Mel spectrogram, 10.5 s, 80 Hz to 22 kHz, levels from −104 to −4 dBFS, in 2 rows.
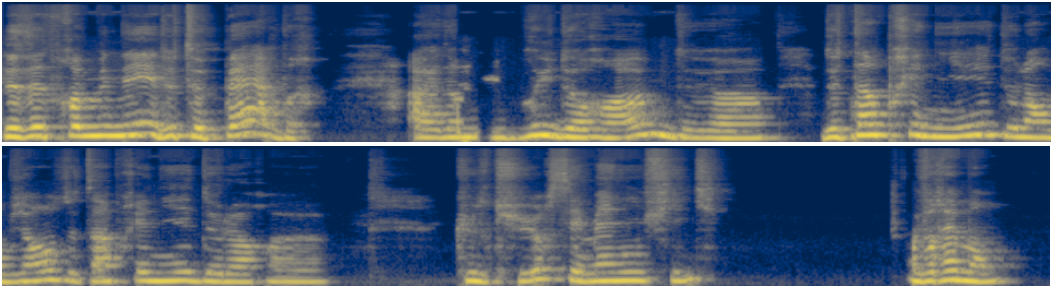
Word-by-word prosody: De 240 - +8
te 255 +2 +4
promener 270 +3 +5
et - - +2
de 250 - +2
te 255 -1 0
perdre, 225 - -3 0.5
heu 220 -2 -3
dans 225 - 0
les 225 -1 -1
rues 280 +2 +6
de 235 - +3
Rome, 225 +6 +1
de 245 - -4
heu 195 0 -2 0.3
de 225 - +3
t'imprégner 285 0 +2
de 255 - -4
l'ambiance, 225 +3 -1
de 230 - -6
t'imprégner 230 +2 -1
de 225 0 -3
leur, 210 0 -6
heu, 215 0 -7 0.7
culture. 230 +4 -3
C'est 265 -4 -4
magnifique, 240 +4 -1 0.9
vraiment. 230 -2 +1
235 Hz, 160 wpm, -20 LUFS, 220-265 Hz, 0.9 s, De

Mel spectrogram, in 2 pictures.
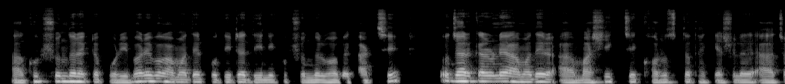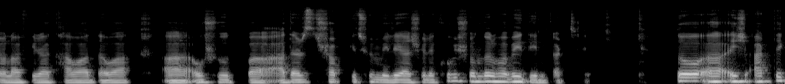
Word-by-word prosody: আ - - 0
খুব 125 - 0
সুন্দর 135 -1 +5
একটা 120 -2 -4
পরিবার 95 +7 +1
এবং 140 - +1
আমাদের 115 +1 0
প্রতিটা 110 +1 -2
দিনই 105 0 0
খুব - - -14
সুন্দরভাবে 100 0 0
কাটছে। 90 +10 -3 0.5
তো - - -5
যার 145 -2 +8
কারণে 140 0 +3
আমাদের 115 +1 +3 0.2
আ - - 0 0.2
মাসিক 100 +5 -2
যে, - - -2 0.2
খরচটা 100 +2 -4
থাকে 95 -2 -7
আসলে 100 +1 -4 0.2
আ - - 0
চলাফেরা, 95 0 -1
খাওয়া-দাওয়া, 95 0 -2 0.5
আ - - +3 0.3
ওষুধ 100 +1 -3 0.2
বা 95 - 0 0.3
আদার্স, 105 +2 0 0.2
সবকিছু 110 -1 -6
মিলিয়ে 105 0 +2
আসলে 100 +1 -4
খুবই 155 0 -4
সুন্দরভাবে 125 -1 +4
দিন 100 - 0
কাটছে। - - -14 1.0
তো 160 - +7 0.3
আ - - +7 0.2
এই - - +5 0.2
আর্থিক 135 +7 -2
105 Hz, 155 wpm, -23 LUFS, 95-125 Hz, 1.0 s, যার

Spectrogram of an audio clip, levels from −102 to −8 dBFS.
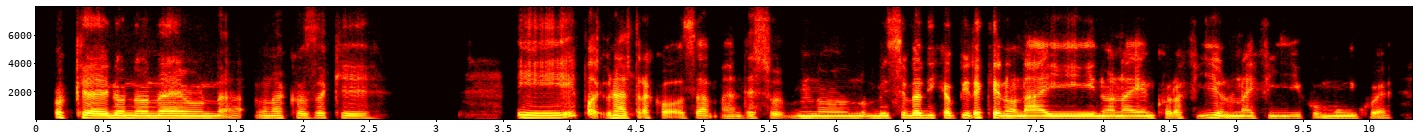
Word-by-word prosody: Okay, 170 -5 +4
no 160 0 +5
non 155 -1 +3
è 155 0 +4
una 150 0 -1
una 155 0 -3
cosa 150 +1 -6
che 145 -4 -7 1.0
Ehm, 160 -2 +3
e - - -4
poi - - -2
un'altra 150 -3 +1
cosa, 150 - -5
ma - - -14
adesso 135 +2 -7
no 285 0 0
no 295 0 -1
mi 300 +1 +2
sembra 160 - +3
di 160 - -1
capire 165 +2 +3
che - - +4
non 150 -2 +4
hai 140 0 +2
non 140 0 0
hai 140 0 -1
ancora 140 0 -3
figli, 150 +5 -3
non 135 -1 0
hai 135 -1 -5
figli 130 0 -7
comunque, 135 +3 -6
150 Hz, 185 wpm, -29 LUFS, 140-160 Hz, 1.0 s, no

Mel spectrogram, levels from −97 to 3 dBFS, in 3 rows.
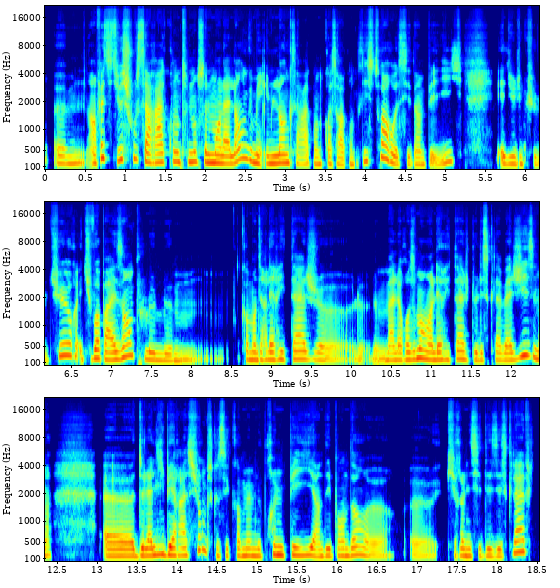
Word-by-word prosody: Hem, 185 +1 -2
en - - 0
fait, 315 - +4
si 315 - -12
tu 255 - -5
veux, - - +4
je 280 - -2
trouve, 300 -1 -4
ça 230 -5 +2
raconte 215 +2 0
non 225 +1 +3
seulement 200 -3 +4
la 180 -1 +4
langue, 270 - +1
mais 195 -3 +4
une 180 0 +3
langue, 195 +1 +3
ça 180 - -8
raconte 165 0 -4
quoi? 175 0 -5
Ça 165 - -6
raconte 160 +3 -6
l'histoire 255 +4 +1
aussi 170 -2 -2
d'un 160 0 -4
pays 220 +8 -5 0.5
et - - 0
d'une 170 0 -2
culture 270 - -1
et - - -4
tu 195 - -10
vois? 210 0 +5
Par 180 -2 +1
exemple, 225 +5 +1
le 175 -2 +2
le, 160 -2 -2
mmh, 170 +4 -5 0.6
comment 180 -1 +1
dire? 175 0 -1
L'héritage, 185 0 0
heu, 85 - -3
le - - -7
le, 105 - -7
malheureusement, 180 - +2
hein, - - +3
l'héritage 180 +1 0
de 170 - -2
l'esclavagisme, 180 - 0 0.7
heu, 165 0 +4
de 180 +2 +3
la 175 0 +4
libération, 195 - +3
parce 305 - -3
que 175 - -6
c'est, 170 +1 -6
quand 170 +1 -5
même, 175 0 +2
le 165 - 0
1er 195 +2 +3
pays 190 0 +2
indépendant, 175 +3 0
heu 85 -1 -4 0.4
heu, 85 -1 -6 0.2
qui - - -8
réunissait 175 -1 -1
des 165 -1 -2
esclaves, 260 - 0
180 Hz, 215 wpm, -23 LUFS, 170-200 Hz, 0.7 s, vois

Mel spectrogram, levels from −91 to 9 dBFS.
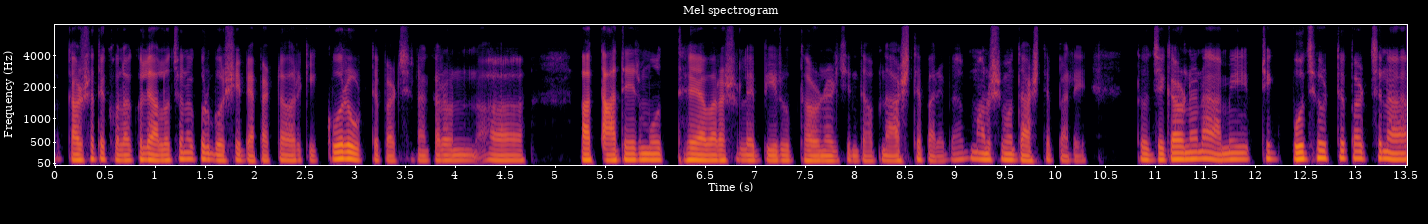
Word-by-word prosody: কারো 120 -1 +3
সাথে 140 -1 -1
খোলাখুলি 115 +2 0
আলোচনা 115 +5 0
করব 130 -4 0 0.2
সে 120 - -2
ব্যাপারটাও 105 +3 -2
আরকি 110 0 -8 0.2
করে 145 +1 +7
উঠতে 110 0 -6
পারছি 100 +8 -6
না। 105 - -3
কারণ 110 0 -1 0.4
আ - - 0 0.9
আ - - +8 0.2
তাদের 115 +2 +3
মধ্যে 125 0 -1
আবার 115 0 +3
আসলে 115 -1 -4 0.2
বিরূপ 110 -1 -1
ধরনের 105 -1 +1
চিন্তাভাবনা 105 0 -5
আসতে 105 - -4
পারে 100 -2 -6
বা 125 - -8 0.2
মানুষের 130 +1 0
মধ্যে 115 -2 0
আসতে 100 +4 -6
পারে। 100 -1 -7 0.6
তো - - -3
যে 125 - +3
কারণে 135 +1 +5
না 145 - +3
আমি 130 +2 +1 0.3
ঠিক 145 -2 -2 0.2
বুঝে 140 +1 +5
উঠতে 155 +1 -2
পারছি 150 0 -2
না - - +5
115 Hz, 175 wpm, -27 LUFS, 110-130 Hz, 0.9 s, আ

